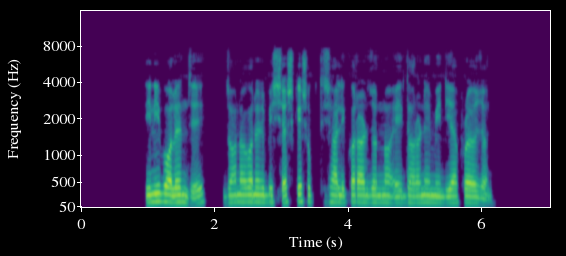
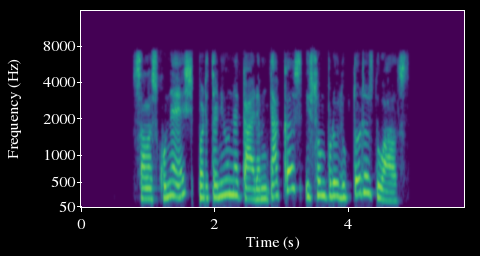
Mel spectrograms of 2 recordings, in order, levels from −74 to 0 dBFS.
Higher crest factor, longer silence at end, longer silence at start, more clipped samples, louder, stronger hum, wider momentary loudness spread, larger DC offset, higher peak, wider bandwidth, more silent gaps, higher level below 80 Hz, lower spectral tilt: about the same, 16 dB vs 16 dB; about the same, 0.85 s vs 0.85 s; first, 0.95 s vs 0.8 s; neither; about the same, -18 LUFS vs -18 LUFS; neither; first, 9 LU vs 3 LU; neither; about the same, -2 dBFS vs -2 dBFS; about the same, 7.8 kHz vs 7.8 kHz; first, 1.90-2.12 s vs 1.71-1.76 s; about the same, -60 dBFS vs -62 dBFS; first, -6 dB/octave vs -3.5 dB/octave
